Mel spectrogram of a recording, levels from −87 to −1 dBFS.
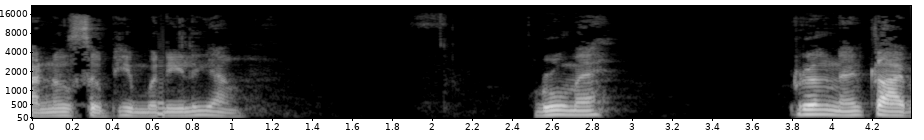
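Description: At 0.63 to 0.66 s, a corrupt frame decoded: one damaged frame plays with wrong gains or misread codes as a glitch of misplaced energy near -15 dBFS, a brief misplaced vertical smear on the spectrogram.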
